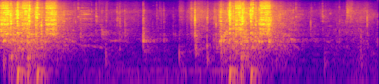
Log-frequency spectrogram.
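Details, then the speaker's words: Free mini bike engine, ignition on, tried with and without choke: short pull-cord cranking bursts that die away without firing; cranks but won't start, cause unknown (fuel or spark). "little it is not wanting to fire at all and we can even try the other Position will not fire"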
